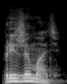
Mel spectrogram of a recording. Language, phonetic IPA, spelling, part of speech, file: Russian, [prʲɪʐɨˈmatʲ], прижимать, verb, Ru-прижимать.ogg
- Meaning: to press (to), to clasp (to)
